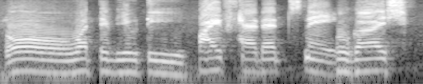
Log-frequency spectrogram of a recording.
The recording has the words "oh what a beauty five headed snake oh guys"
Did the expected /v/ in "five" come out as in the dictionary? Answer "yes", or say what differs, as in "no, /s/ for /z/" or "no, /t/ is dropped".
no, /f/ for /v/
